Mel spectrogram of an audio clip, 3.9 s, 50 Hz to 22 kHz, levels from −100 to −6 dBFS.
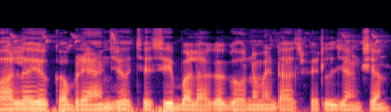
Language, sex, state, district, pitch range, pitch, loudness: Telugu, male, Andhra Pradesh, Sri Satya Sai, 75-85 Hz, 80 Hz, -17 LUFS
